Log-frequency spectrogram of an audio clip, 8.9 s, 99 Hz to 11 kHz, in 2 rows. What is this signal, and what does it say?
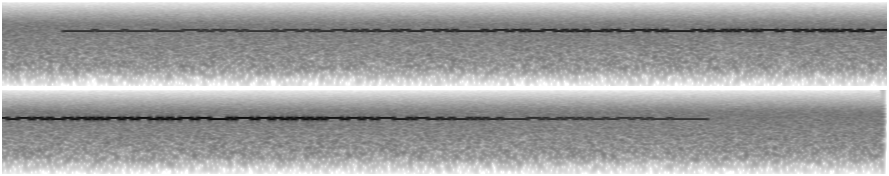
RTTY (50 baud, 170 Hz shift), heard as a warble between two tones, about 2200 Hz centre, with radio static and fading. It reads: AGN? AGN? PSE RPT UR NAME DE OZ6HDQ K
